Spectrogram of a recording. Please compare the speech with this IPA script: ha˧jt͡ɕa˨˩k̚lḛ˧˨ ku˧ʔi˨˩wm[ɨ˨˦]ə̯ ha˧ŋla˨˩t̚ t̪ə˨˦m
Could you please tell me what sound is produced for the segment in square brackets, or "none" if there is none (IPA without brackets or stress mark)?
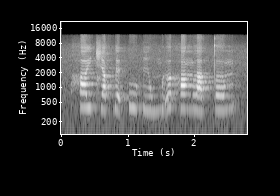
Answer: ɨ̰˧˥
